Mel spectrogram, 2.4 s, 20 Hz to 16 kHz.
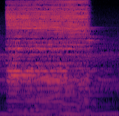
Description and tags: circ saw-04
Distant circular saw sound.
saw, electric-tool, circular-saw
